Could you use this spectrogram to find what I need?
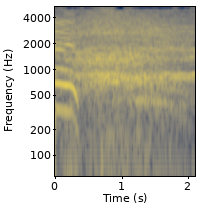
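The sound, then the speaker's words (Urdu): A crowd at a religious gathering roars in response to the Nara-e-Haidari slogan honouring Ali. A single voice's falling cry opens a loud, sustained massed shout that holds at a steady level. “میں نعرہ حیدری لگاؤں گا، جہاں کہیں جو کوئی بھی علی کا چاہنے والا موجود ہے اپنی دل کی گہرائیوں سے امیر المومنین کا نام بلند کر دے، نعرہ حیدری۔”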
